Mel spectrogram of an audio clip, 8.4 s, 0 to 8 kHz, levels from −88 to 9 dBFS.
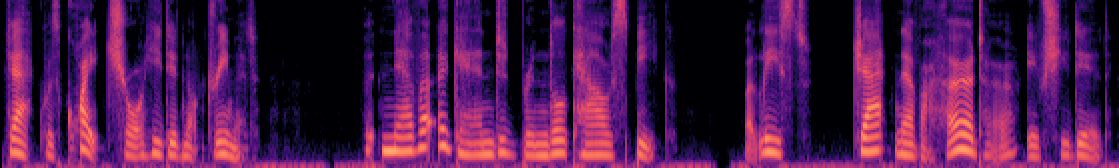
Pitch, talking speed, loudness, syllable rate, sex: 175 Hz, 170 wpm, -20 LUFS, 4.5 syllables/s, female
